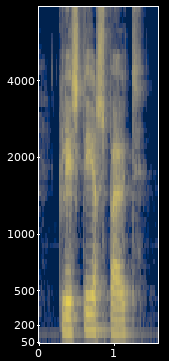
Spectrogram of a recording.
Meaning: enema syringe
- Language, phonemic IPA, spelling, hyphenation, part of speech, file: Dutch, /klɪsˈteːrˌspœy̯t/, klisteerspuit, klis‧teer‧spuit, noun, Nl-klisteerspuit.ogg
